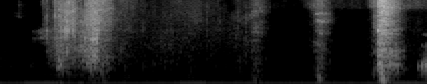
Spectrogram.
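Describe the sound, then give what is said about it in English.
A corn rattle being shaken in a few separate bursts, each a dry, bright, crackling rustle, the first longer and sustained, followed by shorter sharp shakes. “And then this one's made out of corn. You can get a closer look. Oh, that's incredible. Give that a shake.”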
